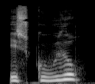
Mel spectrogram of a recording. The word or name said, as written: escudo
